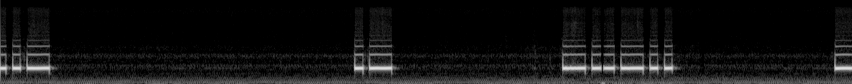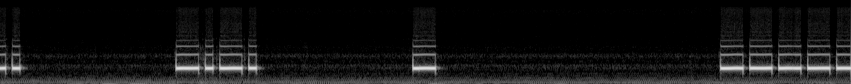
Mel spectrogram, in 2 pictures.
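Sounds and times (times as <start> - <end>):
morse code beeps: 0.0 - 0.6, 3.6 - 4.0, 5.6 - 6.8, 8.4 - 8.8, 10.3 - 11.1, 12.7 - 13.0, 15.8 - 17.0.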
